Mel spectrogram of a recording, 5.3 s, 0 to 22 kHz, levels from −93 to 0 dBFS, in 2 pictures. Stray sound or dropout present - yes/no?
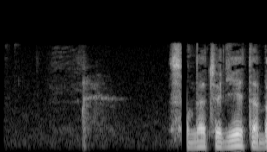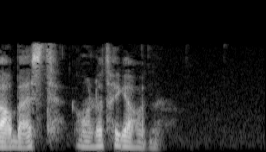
yes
